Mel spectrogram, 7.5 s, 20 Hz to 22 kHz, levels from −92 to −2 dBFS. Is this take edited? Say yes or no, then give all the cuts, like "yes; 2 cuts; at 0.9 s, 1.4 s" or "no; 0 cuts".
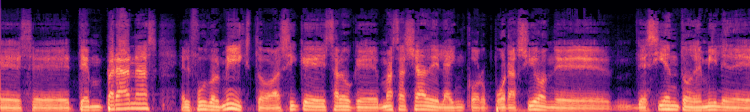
no; 0 cuts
